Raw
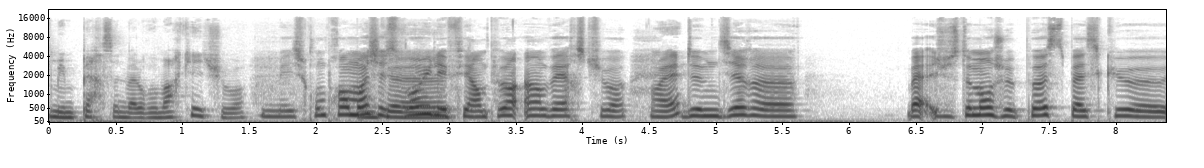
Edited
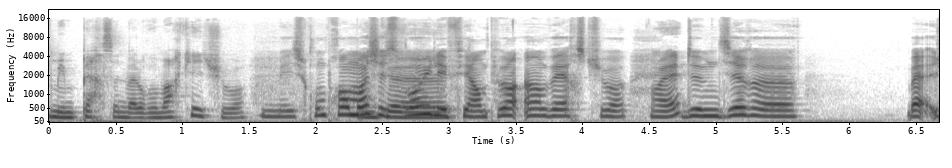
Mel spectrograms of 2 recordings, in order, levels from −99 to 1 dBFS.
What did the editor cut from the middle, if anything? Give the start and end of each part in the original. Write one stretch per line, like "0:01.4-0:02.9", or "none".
none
